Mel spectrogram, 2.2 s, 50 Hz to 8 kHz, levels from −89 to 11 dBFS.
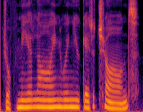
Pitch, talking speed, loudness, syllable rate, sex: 180 Hz, 250 wpm, -12 LUFS, 4.8 syllables/s, female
